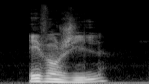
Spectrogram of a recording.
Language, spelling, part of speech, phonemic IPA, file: French, évangile, noun, /e.vɑ̃.ʒil/, Fr-évangile.ogg
- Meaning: gospel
